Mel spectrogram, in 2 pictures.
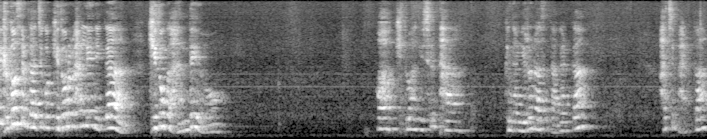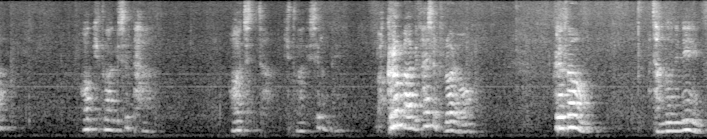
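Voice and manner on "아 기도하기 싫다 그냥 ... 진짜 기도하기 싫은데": reluctant inner grumble. Retold or imitated. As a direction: quietly grumble to yourself, fading almost to a whisper. Inner reluctance to pray, acted. (기도하기 싫어 작게 혼잣말로 투덜대듯)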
